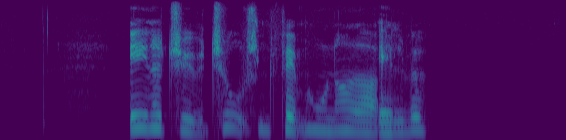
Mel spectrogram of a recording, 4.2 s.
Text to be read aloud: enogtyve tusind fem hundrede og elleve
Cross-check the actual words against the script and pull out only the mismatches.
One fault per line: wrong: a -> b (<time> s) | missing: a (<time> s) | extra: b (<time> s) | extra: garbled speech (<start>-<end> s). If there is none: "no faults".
missing: og (2.8 s)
